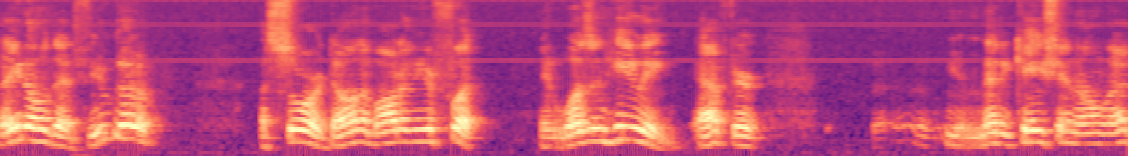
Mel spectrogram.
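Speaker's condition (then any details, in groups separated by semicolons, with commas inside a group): No condition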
